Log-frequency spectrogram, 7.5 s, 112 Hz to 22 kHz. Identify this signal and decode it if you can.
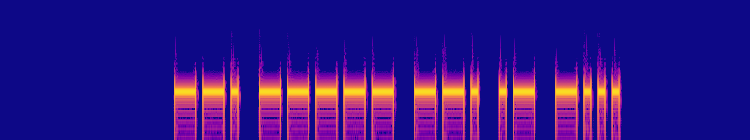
Morse code, heard as a keyed tone, about 17 wpm, 700 Hz. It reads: G0GAB
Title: DXCC-100 Call Signs - 5 Characters - 17wpm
